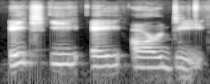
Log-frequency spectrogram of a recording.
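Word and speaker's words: herd: Spell it with me. H-E-A-R-D.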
